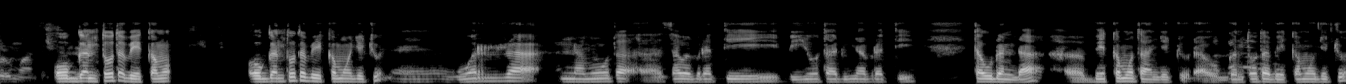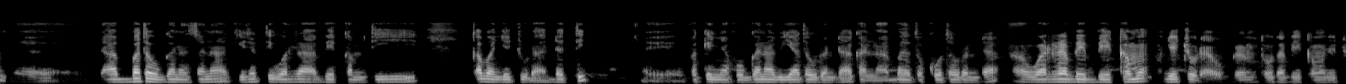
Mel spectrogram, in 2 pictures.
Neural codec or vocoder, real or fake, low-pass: none; real; 7.2 kHz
